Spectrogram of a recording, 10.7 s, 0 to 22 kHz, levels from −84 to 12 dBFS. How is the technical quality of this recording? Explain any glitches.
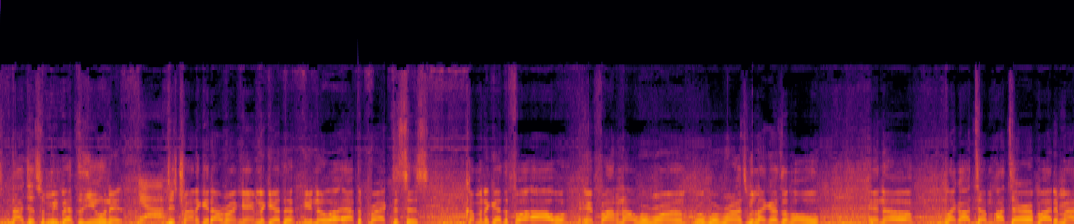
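The recording suffers from gain pumping that runs through the whole clip. The level swings by roughly 15 dB. The likely cause is input gain set far too high, with a fast limiter or compressor clamping down on each peak and releasing in the pauses. Loud and quiet passages end up squashed close together. The result sounds flattened.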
